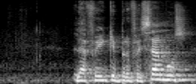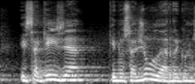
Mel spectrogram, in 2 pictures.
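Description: A man speaks loudly and clearly through a microphone.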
